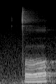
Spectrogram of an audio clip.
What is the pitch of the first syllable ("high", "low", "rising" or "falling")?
rising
